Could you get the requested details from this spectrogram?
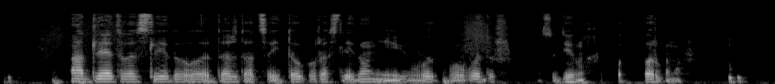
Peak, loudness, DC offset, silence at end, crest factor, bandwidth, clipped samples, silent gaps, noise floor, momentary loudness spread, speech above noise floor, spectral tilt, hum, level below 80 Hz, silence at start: -10 dBFS; -30 LUFS; under 0.1%; 0.3 s; 20 dB; 11.5 kHz; under 0.1%; none; -50 dBFS; 16 LU; 21 dB; -5 dB/octave; none; -50 dBFS; 0.05 s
